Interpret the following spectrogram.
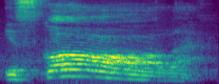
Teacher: escola a sílaba tônica é co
